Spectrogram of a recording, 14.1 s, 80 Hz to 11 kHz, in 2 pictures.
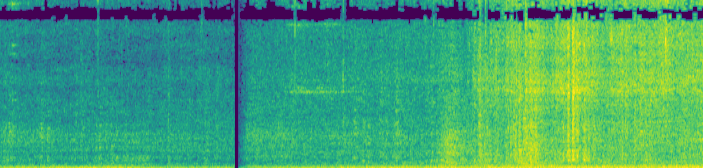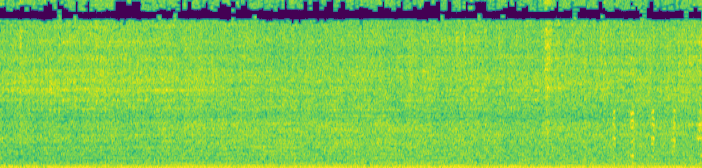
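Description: Fiat 500 towing a motorcycle trailer, driving up the steel ramp of a ferry's vehicle deck, heard from inside the cabin as a loud, low rumble that grows louder about four seconds in. The owners call it a really bad, very loud grinding sound and think it may come from the trailer.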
